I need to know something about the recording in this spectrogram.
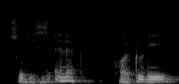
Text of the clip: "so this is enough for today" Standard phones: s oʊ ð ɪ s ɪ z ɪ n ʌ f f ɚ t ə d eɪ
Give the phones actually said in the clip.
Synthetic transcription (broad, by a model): s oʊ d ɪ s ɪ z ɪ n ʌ p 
